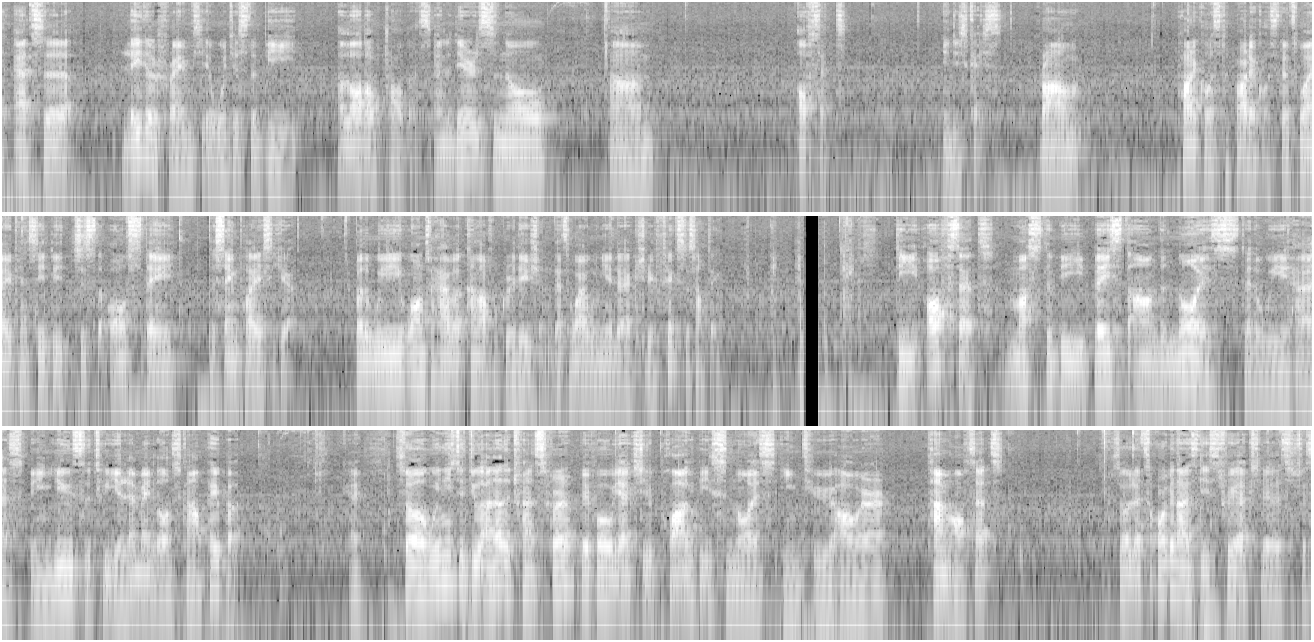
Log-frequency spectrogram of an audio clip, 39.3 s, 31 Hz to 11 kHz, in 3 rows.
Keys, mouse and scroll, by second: 0.4-4.2 drag, 7.0-10.0 drag, 11.7-14.4 drag, 14.4 d, 14.7 right click, 15.0 d, 15.6 d, 16.5-21.2 drag, 21.3 ctrl+alt+shift+q, 26.9-29.5 drag, 29.5-32.5 middle drag, 32.5 click, 33.5-36.8 drag, 37.1 click, 38.0 g, 39.1-39.2 drag.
